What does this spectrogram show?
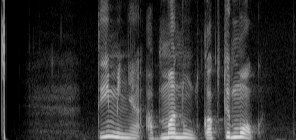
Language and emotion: Russian, angry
